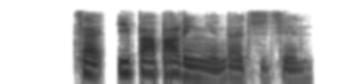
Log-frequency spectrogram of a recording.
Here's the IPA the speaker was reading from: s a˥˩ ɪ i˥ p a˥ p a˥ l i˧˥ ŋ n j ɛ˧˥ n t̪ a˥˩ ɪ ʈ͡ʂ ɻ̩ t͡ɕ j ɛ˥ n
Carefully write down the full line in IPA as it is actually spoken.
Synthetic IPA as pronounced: t͡s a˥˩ ɪ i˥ p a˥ p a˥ l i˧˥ ŋ n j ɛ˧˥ n t̪ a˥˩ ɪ ʈ͡ʂ ɻ̩ t͡ɕ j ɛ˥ n

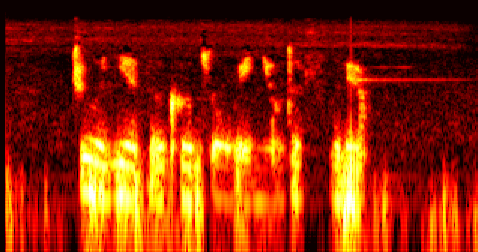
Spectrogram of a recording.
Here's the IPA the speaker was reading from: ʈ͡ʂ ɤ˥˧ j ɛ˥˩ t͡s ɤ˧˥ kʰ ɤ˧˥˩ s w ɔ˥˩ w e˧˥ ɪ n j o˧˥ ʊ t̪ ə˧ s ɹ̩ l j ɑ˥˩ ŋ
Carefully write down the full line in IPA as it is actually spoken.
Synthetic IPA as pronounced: ʈ͡ʂ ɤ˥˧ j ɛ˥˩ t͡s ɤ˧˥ kʰ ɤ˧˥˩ t͡s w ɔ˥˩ w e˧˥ ɪ n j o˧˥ ʊ d̪ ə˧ s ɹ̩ l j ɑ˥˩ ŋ

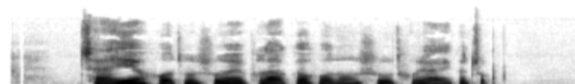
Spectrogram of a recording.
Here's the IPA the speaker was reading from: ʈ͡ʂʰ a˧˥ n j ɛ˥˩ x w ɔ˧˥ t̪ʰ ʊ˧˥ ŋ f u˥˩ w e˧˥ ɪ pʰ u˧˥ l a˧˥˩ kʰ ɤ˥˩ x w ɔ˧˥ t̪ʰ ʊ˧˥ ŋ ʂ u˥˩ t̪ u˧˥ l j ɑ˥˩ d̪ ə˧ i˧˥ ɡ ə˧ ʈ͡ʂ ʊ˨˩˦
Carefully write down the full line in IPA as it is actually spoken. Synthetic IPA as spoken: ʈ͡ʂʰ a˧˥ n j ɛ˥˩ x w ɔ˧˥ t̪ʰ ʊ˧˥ ŋ ʂ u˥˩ w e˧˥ ɪ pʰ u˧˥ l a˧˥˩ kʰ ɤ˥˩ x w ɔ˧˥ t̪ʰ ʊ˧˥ ŋ ʂ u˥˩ t̪ʰ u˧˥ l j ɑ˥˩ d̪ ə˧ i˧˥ ɡ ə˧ ʈ͡ʂ ʊ˨˩˦

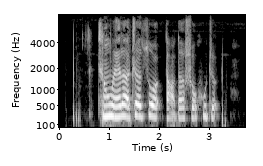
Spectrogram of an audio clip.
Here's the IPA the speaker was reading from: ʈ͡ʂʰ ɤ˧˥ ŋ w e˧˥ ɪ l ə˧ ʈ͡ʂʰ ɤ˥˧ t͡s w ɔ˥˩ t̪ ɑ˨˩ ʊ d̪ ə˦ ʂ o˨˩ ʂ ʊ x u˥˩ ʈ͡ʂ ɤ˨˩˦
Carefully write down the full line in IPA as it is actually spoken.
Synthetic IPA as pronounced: ʈ͡ʂʰ ɤ˧˥ ŋ w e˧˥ ɪ l ə˧ ʈ͡ʂ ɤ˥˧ t͡s w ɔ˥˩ t̪ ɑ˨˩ ʊ d̪ ə˦ ʂ o˨˩ ʊ x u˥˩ ʈ͡ʂ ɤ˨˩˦

